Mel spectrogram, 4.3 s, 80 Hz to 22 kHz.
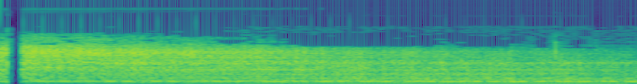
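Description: A loud, sustained gong-like dramatic sting from a 1940s radio drama. It sounds as one rich, steady, ringing tone with a strong low note, breaks off for an instant just after it begins, holds for about four seconds, then fades near the end.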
